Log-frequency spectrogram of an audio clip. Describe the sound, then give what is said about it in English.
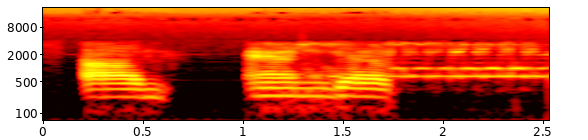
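A telephone rings with an incoming call, steady electronic tones coming in after someone speaks briefly. “I've just got to get rid of this phone call.”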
